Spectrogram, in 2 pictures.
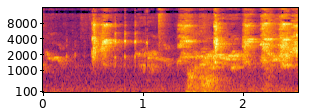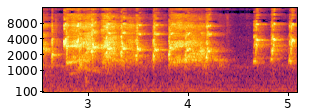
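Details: Lovebirds chirping in a flight cage during breeding season, pairs of colour mutations together: thin chirps build into a dense shrill chatter, with a soft rustle of movement partway through.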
